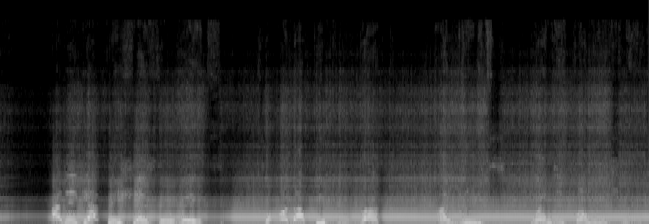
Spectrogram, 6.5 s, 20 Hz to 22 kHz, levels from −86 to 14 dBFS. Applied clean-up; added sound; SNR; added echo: neural mask model RNNoise.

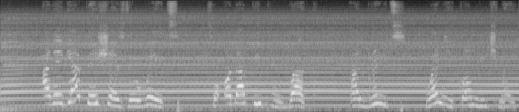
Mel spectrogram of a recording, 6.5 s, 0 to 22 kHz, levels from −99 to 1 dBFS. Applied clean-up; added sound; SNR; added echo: none; Drill; 3 dB; none.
